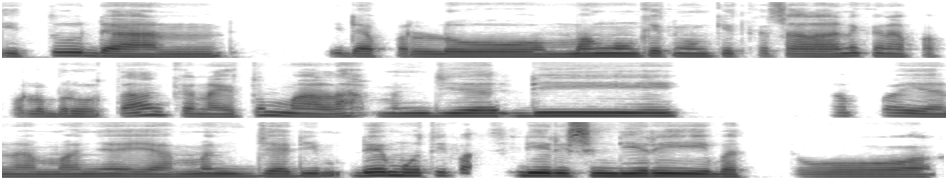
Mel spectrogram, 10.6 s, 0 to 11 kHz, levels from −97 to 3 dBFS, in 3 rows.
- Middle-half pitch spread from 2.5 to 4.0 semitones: Yes, average, 2.9 semitones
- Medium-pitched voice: Yes, medium, 145 Hz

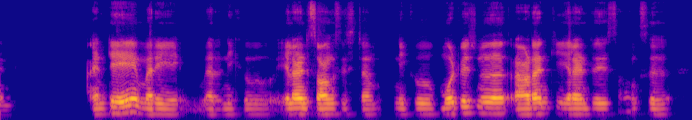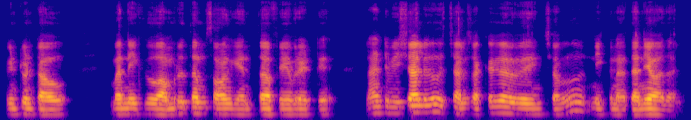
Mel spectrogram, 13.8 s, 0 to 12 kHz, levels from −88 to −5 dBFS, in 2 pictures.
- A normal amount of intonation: No, narrow, 1.6 semitones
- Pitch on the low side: Yes, low, 120 Hz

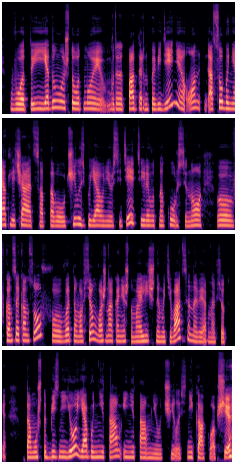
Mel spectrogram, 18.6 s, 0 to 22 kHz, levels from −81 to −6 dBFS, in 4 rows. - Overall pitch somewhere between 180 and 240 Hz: Yes, medium, 185 Hz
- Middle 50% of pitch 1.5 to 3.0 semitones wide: Yes, narrow, 2.4 semitones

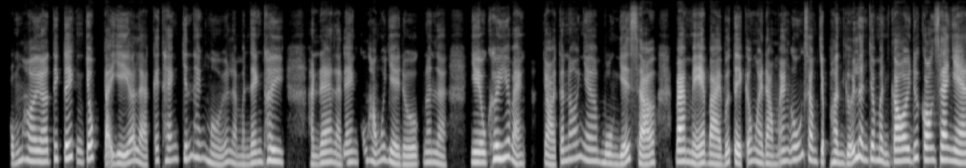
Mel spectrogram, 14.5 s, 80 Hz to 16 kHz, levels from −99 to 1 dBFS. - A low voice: No, high, 225 Hz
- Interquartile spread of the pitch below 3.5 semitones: No, average, 4.7 semitones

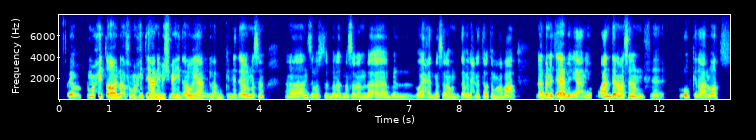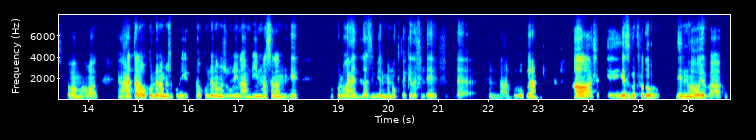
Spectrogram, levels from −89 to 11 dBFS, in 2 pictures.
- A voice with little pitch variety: No, average, 4.1 semitones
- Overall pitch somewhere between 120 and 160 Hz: Yes, medium, 140 Hz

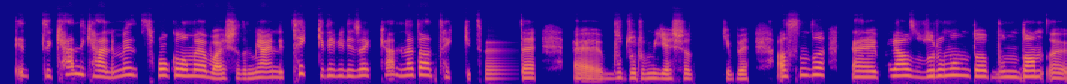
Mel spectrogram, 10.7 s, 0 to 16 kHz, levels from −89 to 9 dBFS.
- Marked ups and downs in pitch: Yes, wide, 6.7 semitones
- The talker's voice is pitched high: Yes, high, 230 Hz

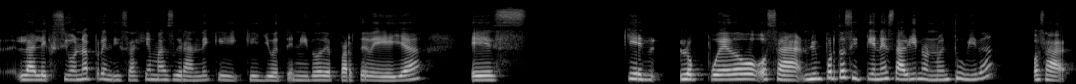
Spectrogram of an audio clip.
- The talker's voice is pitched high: Yes, high, 215 Hz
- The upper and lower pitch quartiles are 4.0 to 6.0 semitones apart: No, average, 3.1 semitones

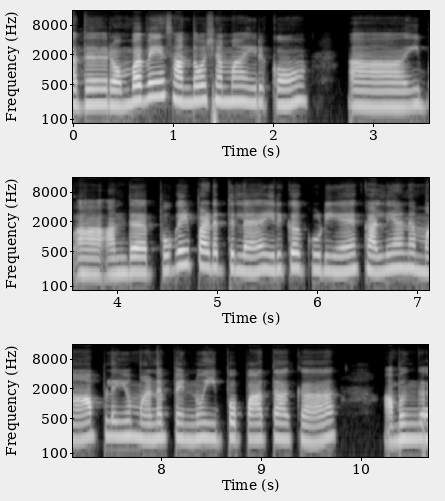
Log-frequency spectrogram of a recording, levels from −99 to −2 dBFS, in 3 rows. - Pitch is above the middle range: Yes, high, 210 Hz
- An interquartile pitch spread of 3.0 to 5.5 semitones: No, narrow, 2.5 semitones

